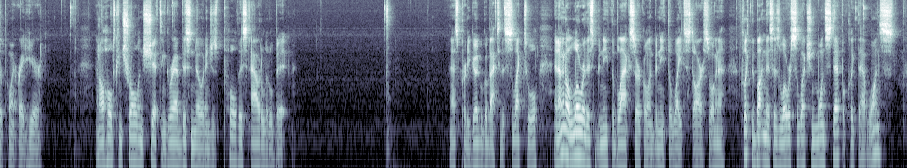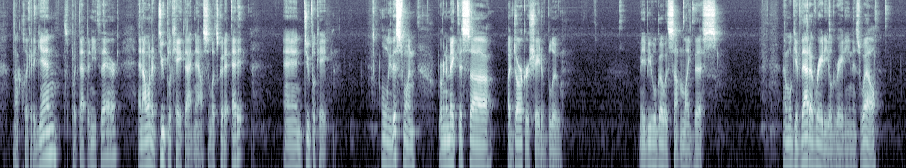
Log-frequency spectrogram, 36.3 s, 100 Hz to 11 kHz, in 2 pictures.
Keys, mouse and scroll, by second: 3.6-8.1 ctrl+shift+drag, 10.1 click, 17.3 click, 19.0 click, 23.0 click, 24.4 click, 26.7-31.0 drag, 32.0 click, 35.8 click.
